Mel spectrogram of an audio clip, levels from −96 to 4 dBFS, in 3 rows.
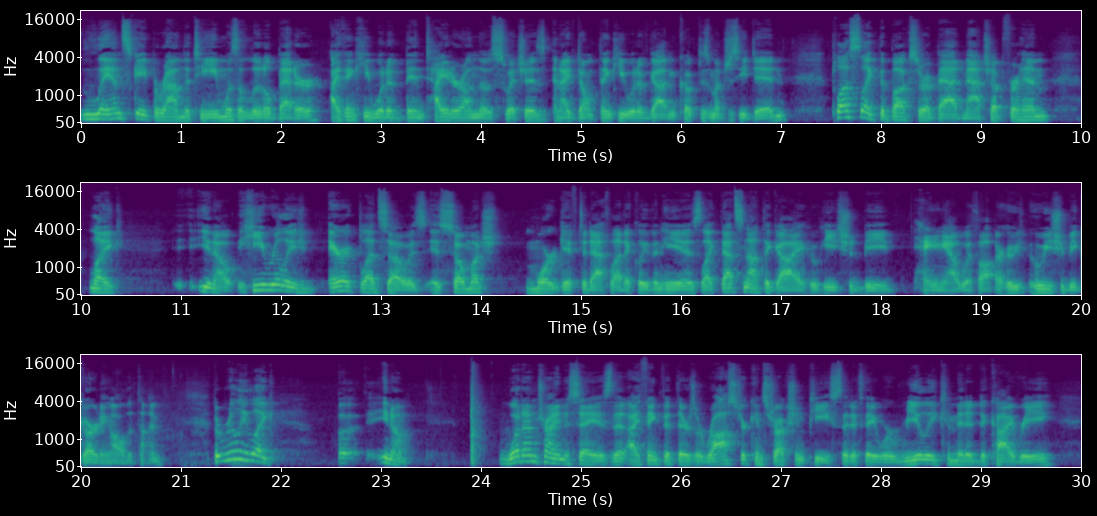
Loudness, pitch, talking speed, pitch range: -28 LUFS, 115 Hz, 220 wpm, 105-135 Hz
